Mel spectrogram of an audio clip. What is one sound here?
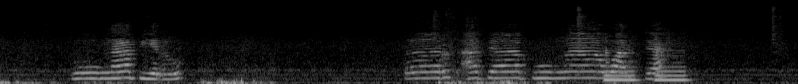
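A young woman speaks brightly and with animation close by.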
